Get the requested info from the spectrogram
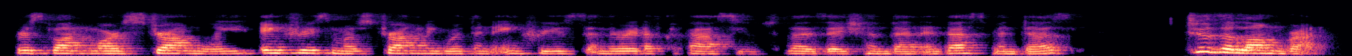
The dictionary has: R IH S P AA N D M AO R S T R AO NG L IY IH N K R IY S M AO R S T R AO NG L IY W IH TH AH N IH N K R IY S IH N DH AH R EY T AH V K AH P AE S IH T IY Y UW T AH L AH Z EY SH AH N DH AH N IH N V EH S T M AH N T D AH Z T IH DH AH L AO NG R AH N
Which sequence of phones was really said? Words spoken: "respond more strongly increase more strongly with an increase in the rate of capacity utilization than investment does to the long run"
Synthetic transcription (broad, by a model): R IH S P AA N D M AO R S T R AO NG L IY IH N K R IY S M AO R S T R AO NG L IY W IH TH AH N IH N K R IY S IH N DH AH R EY T AH V K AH P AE S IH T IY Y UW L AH AH Z EY SH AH N DH AH N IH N V EH S T M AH N D AH Z T IH DH AH L AO NG R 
